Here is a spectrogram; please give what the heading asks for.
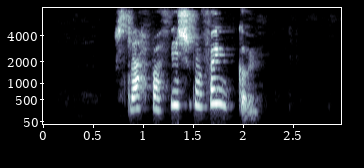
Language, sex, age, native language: Icelandic, female, 40-49, Icelandic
